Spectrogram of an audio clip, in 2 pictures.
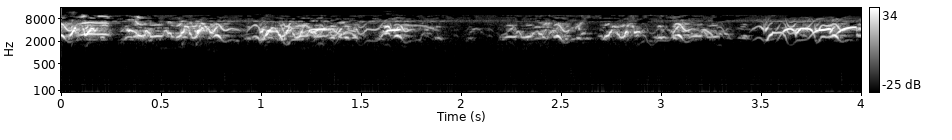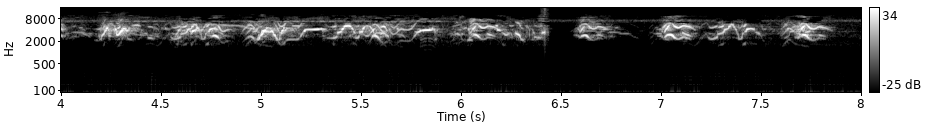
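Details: A busy flock of lesser whistling ducks calls in a steady run of sharp, high whistles, grouped into pulsing bursts roughly every half second.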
